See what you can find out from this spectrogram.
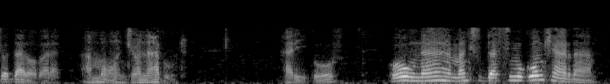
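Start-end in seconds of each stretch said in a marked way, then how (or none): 3.9-6.0 high, louder cry of alarm; dismayed. Acted. Harry finds his wand is missing, dismayed. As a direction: exclaim it in sudden dismay.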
